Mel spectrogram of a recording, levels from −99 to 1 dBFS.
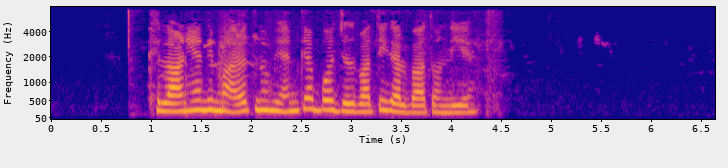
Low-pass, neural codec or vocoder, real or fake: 7.2 kHz; none; real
